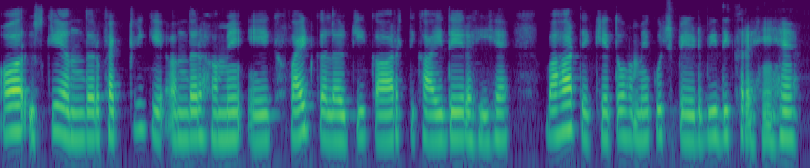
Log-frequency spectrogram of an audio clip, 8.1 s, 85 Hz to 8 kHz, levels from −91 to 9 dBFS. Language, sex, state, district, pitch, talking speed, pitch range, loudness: Hindi, female, Haryana, Rohtak, 195 Hz, 190 wpm, 190-205 Hz, -23 LUFS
